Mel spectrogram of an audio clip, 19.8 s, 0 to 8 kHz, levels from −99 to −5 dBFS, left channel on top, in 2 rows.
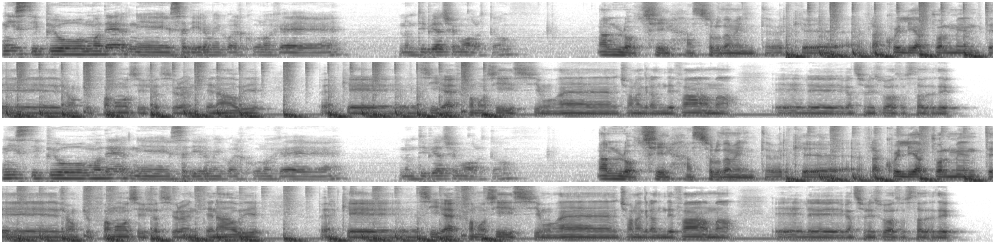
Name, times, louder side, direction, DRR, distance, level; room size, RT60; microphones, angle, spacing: voice 1, 0.0-3.4 4.0-5.1 14.4-14.5, left 2 dB, 75° left, 1.0 m, -35 dB
voice 2, 6.0-19.4, right 3 dB, 25° right, 0.3 m, -33 dB
sound 1, 7.8-14.9, left 1 dB, 30° left, 0.5 m, -30 dB
2.9 x 2.8 x 4.2 m
head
